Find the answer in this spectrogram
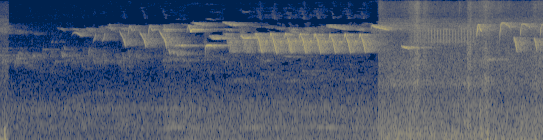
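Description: A bird calling a rapid run of short, high, falling notes, several a second. About four seconds in the background turns to a steady outdoor hiss, and a couple more high chirps follow.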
